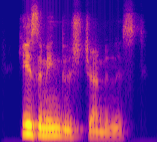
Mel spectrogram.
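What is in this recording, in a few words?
Voice Acting, Spanish, male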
